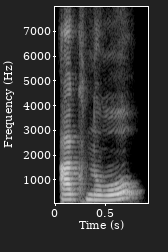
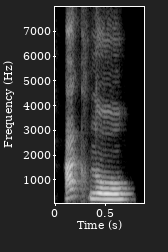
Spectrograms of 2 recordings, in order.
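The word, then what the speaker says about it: окно: Alors, premier point, cette règle n'est pas fausse, car ça marche bien avec des mots comme akno ou balshoe. Mais ce serait quand même mieux de préciser que cela ne marche que si le O est juste avant l'accent tonique.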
